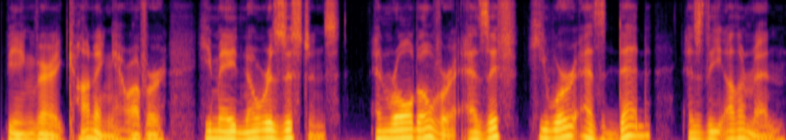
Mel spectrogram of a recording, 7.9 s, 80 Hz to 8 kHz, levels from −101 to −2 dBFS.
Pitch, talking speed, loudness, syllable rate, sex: 105 Hz, 160 wpm, -18 LUFS, 4.7 syllables/s, male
